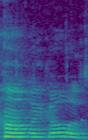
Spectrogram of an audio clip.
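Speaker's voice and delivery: high, loud laughing, words broken up by laughter. Reacting after mentioning a director's death, laughing while talking. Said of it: "why are you laughing?".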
